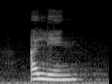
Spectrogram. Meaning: deer
- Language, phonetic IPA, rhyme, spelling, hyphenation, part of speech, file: Belarusian, [aˈlʲenʲ], -enʲ, алень, алень, noun, Be-алень.ogg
